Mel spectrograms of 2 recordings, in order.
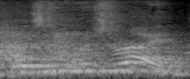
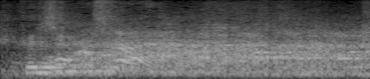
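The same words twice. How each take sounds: First: Higher and louder, pressing the point home; loud, emphatic insistence; emphatic repeat. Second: Laughing it out, high and breathy; real laugh through the words. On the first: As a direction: say it again, this time firmly. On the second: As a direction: breaks into a laugh as he admits it. Laughing at himself, caddy was right. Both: Real, not acted.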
